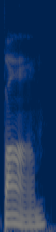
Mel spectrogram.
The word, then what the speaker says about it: bomb: We've already played with disappearing consonant sounds, no B sound at the end of bomb, and displaced vowel sounds, no O sound in history.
